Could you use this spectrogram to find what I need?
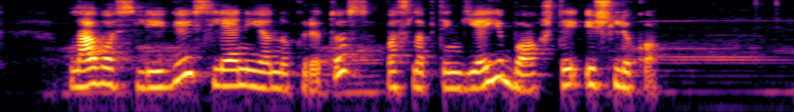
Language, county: Lithuanian, Alytus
